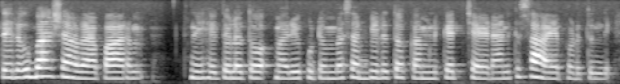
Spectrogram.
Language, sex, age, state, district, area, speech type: Telugu, female, 18-30, Andhra Pradesh, East Godavari, rural, spontaneous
